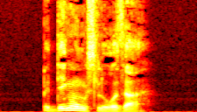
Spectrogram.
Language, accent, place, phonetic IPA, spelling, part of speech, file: German, Germany, Berlin, [bəˈdɪŋʊŋsloːzɐ], bedingungsloser, adjective, De-bedingungsloser.ogg
- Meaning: 1. comparative degree of bedingungslos 2. inflection of bedingungslos: strong/mixed nominative masculine singular 3. inflection of bedingungslos: strong genitive/dative feminine singular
